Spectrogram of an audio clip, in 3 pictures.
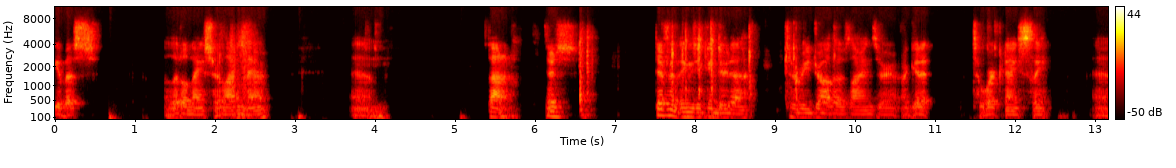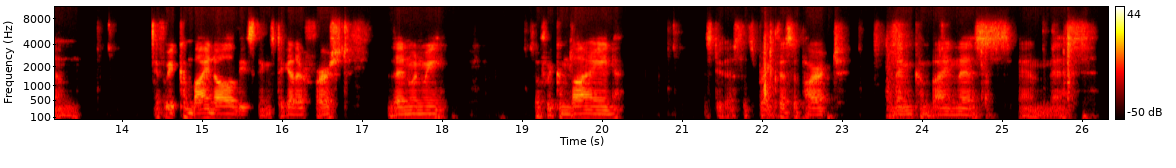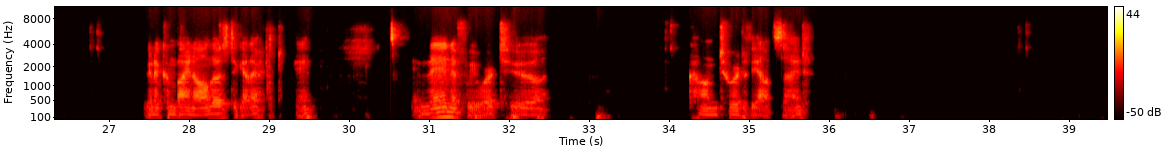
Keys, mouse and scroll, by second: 3.9 click, 4.9-5.3 scroll down 1, 6.5 Delete, 7.8 ctrl+z, 7.9 ctrl+z, 8.1 ctrl+z, 8.7 scroll up 1, 9.2 ctrl+z, 10.5-11.7 scroll up 1, 11.7 click, 18.3 scroll down 1, 19.0 click, 19.5 v, 20.8 click, 21.9 Delete, 23.2 click, 25.4 shift+click, 28.9 ctrl+z, 29.5-31.9 scroll up 1, 33.9 click.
